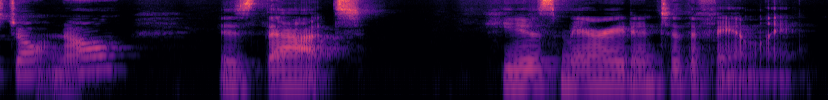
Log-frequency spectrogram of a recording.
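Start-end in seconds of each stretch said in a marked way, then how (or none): none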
